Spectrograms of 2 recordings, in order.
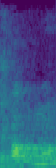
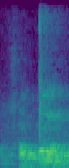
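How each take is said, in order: First: Said in the usual way. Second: স্বপন said "shopon", cluster split by an o; inserted middle vowel. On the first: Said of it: "তখন বলতে হবে স্বপ্ন". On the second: Shown as a demonstration. Teacher contrasting forms for students, স্বপন with an o between p and n. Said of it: "তাহলে তখন উচ্চারণ হবে".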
